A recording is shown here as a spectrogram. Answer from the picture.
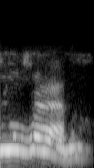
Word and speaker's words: Louisiana: It's pronounced Louisiana. Well, Louisiana.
